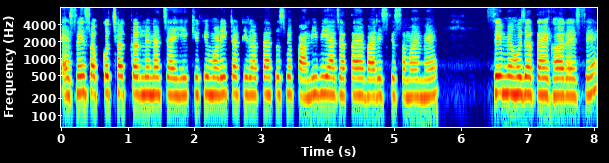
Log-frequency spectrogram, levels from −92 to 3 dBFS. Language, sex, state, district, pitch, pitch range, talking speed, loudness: Hindi, female, Bihar, Gopalganj, 235 Hz, 225-245 Hz, 210 wpm, -16 LUFS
